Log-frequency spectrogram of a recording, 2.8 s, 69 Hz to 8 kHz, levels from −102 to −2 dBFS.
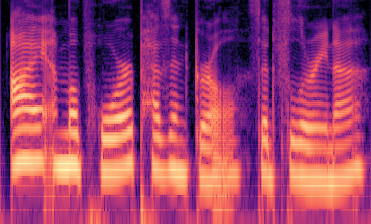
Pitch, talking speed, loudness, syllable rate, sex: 210 Hz, 170 wpm, -18 LUFS, 4.3 syllables/s, female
